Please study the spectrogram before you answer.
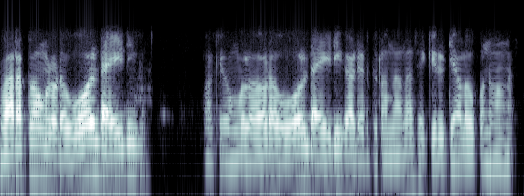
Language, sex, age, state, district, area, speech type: Tamil, male, 30-45, Tamil Nadu, Tiruvarur, rural, conversation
